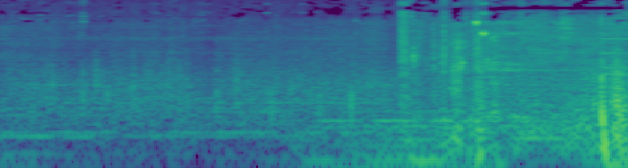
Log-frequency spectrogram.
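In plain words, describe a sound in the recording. A wooden chest creaks open.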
